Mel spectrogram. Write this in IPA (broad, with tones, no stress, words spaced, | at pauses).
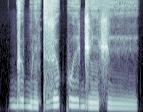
ɡɨ˧ bĩ˨t zɨ˦kʷiː˧d͡ʒĩ˨ʃiː˨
